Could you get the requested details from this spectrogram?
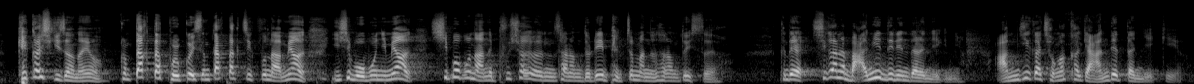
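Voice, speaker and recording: Speaking at a very fast pace, a woman with a fairly high pitch uses an animated tone, very wide pitch swings, and vocal fry. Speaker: law lecturer. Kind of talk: lecture.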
